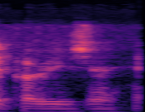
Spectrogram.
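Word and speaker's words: parrhesia: So Parhesia, do you feel, am I pronouncing that right, by the way? – I hope I just say Parhesia. Yeah, that's fine.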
